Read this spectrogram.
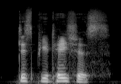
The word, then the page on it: disputatious: American English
